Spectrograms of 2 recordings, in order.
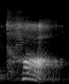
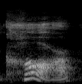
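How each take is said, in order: First: Boston ka, r dropped, a long open ah; Boston accent. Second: Said in the usual way. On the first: Shown as a demonstration. Preacher demos the Boston accent, ka without the r. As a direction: say ka like a New Englander, no r at the end. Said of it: "instead of saying car, you say". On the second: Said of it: "instead of saying car".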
